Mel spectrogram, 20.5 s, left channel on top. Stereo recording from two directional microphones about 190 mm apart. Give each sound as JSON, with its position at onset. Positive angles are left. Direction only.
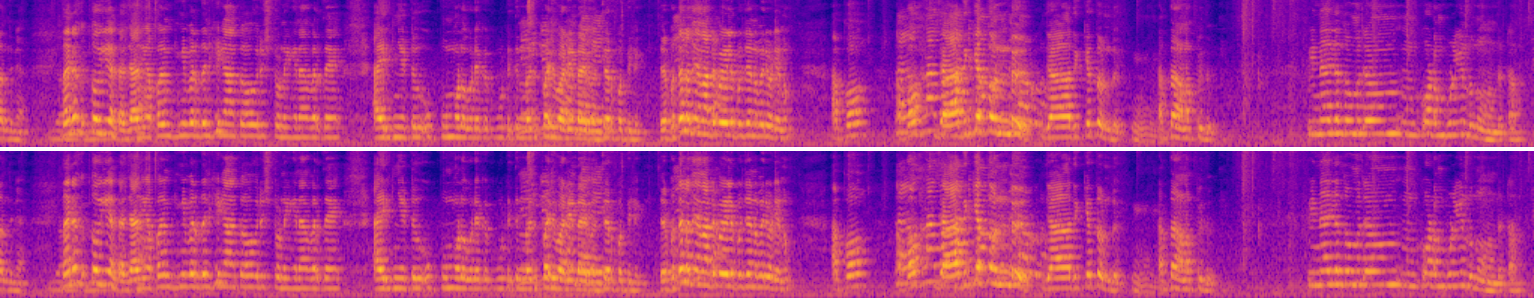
{"t": 0.7, "sound": "a woman's voice", "side_deg": 0}
{"t": 17.4, "sound": "a woman's voice", "side_deg": 0}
